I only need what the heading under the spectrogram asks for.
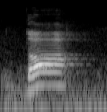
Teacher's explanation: E o dó é um som mais forte, é um som mais para cima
